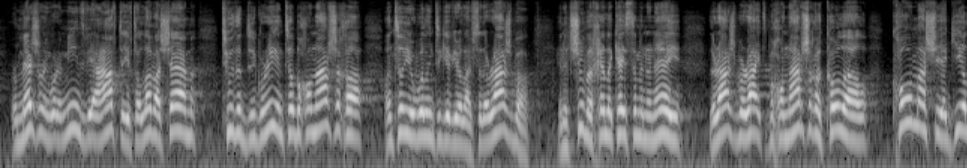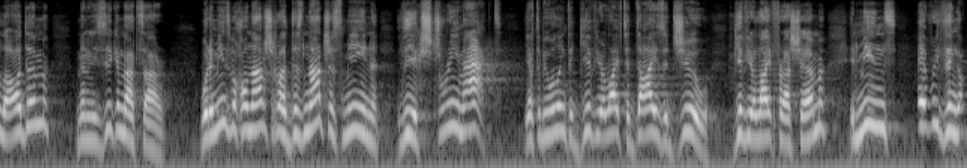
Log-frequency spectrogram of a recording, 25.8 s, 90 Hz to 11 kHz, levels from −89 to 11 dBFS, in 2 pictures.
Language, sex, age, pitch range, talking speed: English, male, 30-49, 215-280 Hz, 170 wpm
